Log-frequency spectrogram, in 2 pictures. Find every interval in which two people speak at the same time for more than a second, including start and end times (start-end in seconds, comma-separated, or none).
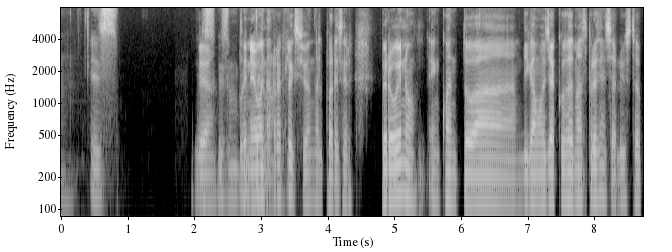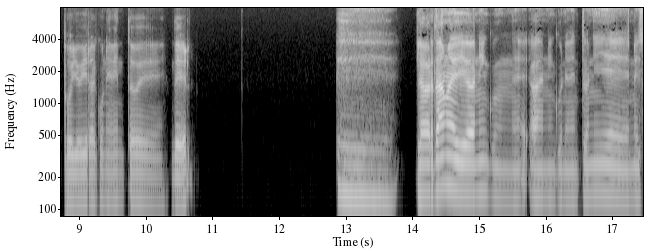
2.0-3.4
